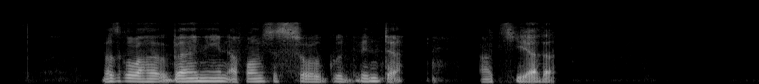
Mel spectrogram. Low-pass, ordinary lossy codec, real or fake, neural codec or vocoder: 7.2 kHz; MP3, 64 kbps; fake; codec, 16 kHz, 1.1 kbps, Voila-Tokenizer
